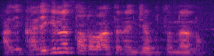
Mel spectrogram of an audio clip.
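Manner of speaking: ordinary talk, nothing marked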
